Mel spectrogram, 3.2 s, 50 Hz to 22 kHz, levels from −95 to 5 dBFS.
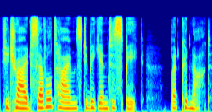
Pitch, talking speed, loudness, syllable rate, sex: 205 Hz, 205 wpm, -19 LUFS, 5.5 syllables/s, female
